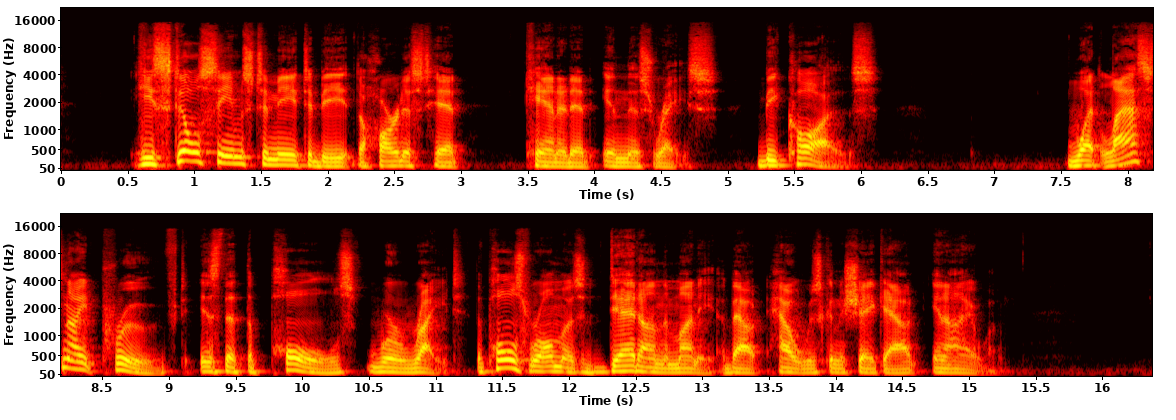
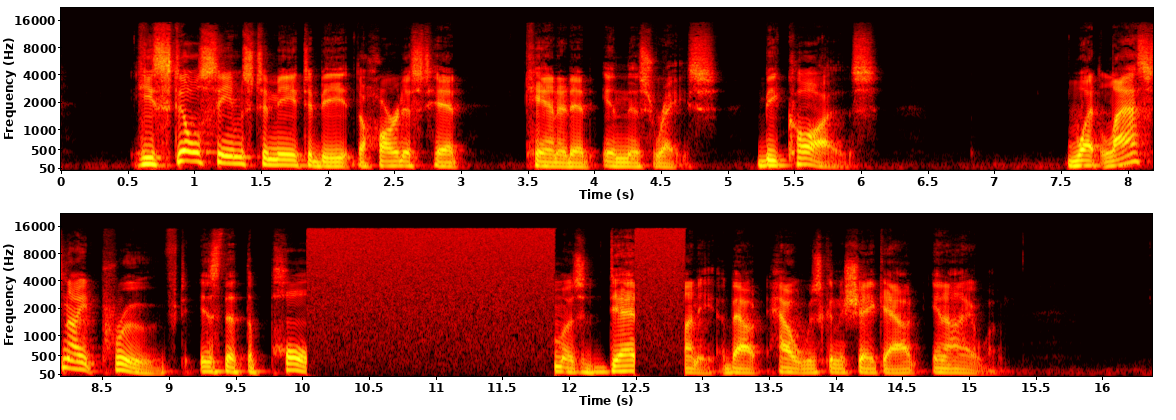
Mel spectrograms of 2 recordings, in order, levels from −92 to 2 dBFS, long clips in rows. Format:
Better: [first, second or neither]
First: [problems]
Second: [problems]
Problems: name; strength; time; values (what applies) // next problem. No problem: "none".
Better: first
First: none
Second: audio cutting out; filled with static; at 10 s for 2 s and at 13 s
